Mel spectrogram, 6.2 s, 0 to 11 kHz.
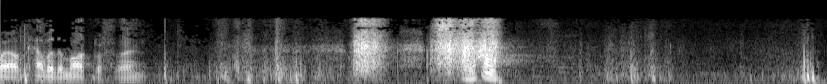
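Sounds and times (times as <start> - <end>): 
speech: 0.0 - 1.3, 3.5 - 3.8
sniffing: 2.4 - 3.8
person blowing nose: 2.4 - 3.9.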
